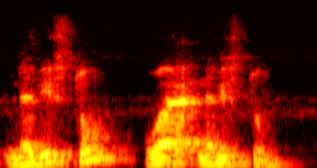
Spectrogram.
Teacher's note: كل هذه الكلمات يدغم الثاء في التاء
